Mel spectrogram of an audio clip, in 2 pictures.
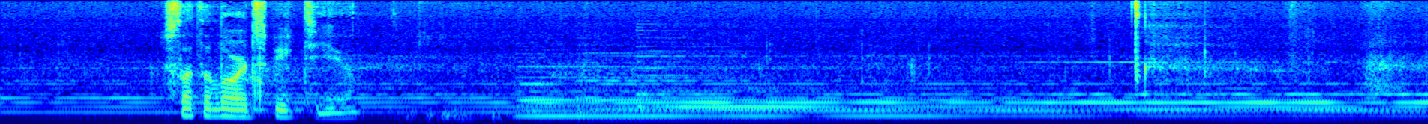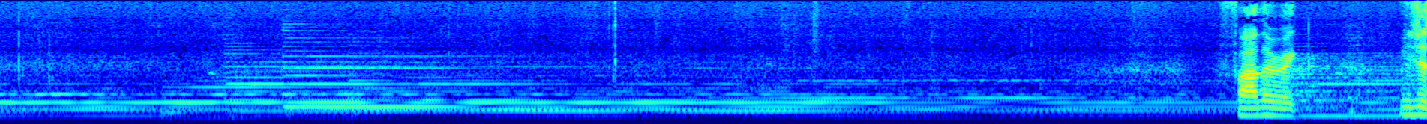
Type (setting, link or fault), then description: setting, large echoing room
